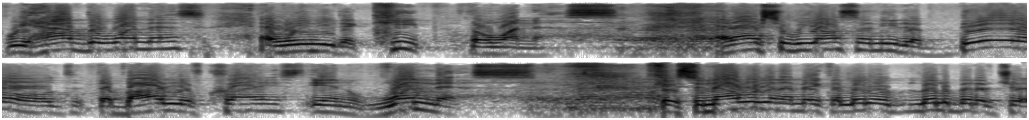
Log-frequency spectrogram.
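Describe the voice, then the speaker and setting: A man's voice: a little high, poor audio. A young American man introducing himself and preaching in a friendly, joking way, calling out questions to the audience. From United States. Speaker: conference speaker. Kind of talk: casual talk leading into a sermon.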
